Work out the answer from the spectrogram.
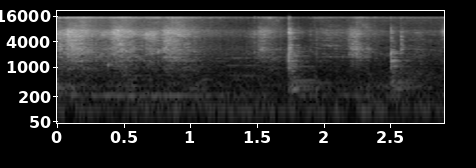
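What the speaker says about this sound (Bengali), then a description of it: "এরপর আমি এক বাটি জল দিয়ে দিচ্ছি" A bowl of water poured into hot oil for a Rui fish curry sets off a bright hissing sizzle that swells and fades, with a few sharp clinks of utensil against pan.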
